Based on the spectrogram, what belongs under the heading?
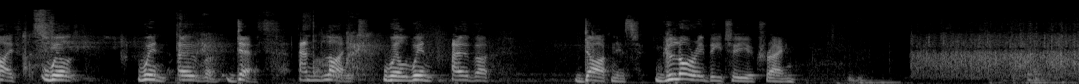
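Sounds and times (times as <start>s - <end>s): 
speech: 0.0s - 5.0s, 5.8s - 8.7s
standing ovation applause in the European Parliament: 9.1s - 10.7s.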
